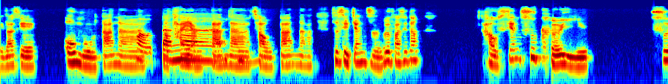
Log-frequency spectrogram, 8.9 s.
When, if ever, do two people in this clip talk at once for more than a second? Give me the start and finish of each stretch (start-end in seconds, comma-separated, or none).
1.8-3.6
